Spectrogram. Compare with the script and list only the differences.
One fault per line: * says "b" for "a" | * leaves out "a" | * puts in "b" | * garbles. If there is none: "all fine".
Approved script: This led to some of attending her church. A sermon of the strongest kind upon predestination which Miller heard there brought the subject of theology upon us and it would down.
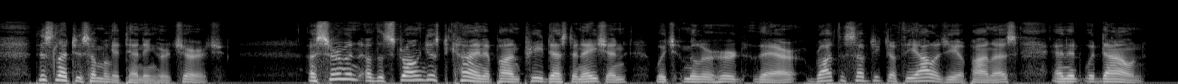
all fine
